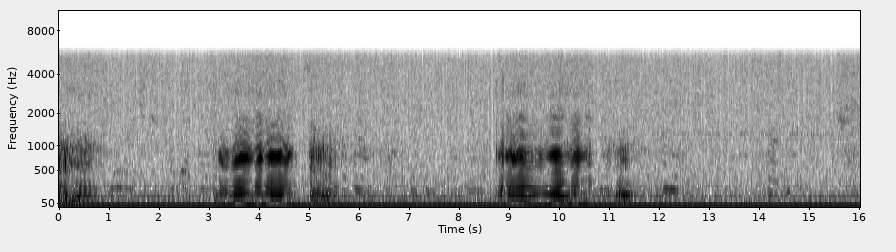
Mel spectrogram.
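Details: Dog in a deep afternoon nap snoring: two long, low, rattling breaths about six seconds apart, each followed by a short grunt, over a steady hum.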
